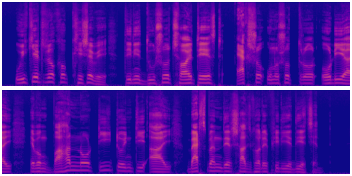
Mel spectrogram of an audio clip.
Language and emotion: Bengali, neutral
